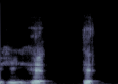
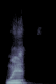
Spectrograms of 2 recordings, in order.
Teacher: say went and it's not that we don't pronounce the T we pronounce it but we pronounce it as a sound that is not actually a t we're pronouncing it as a glottal stop that's the correct sound but that's only when there's a vowel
